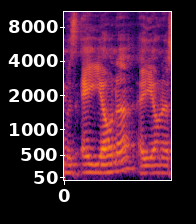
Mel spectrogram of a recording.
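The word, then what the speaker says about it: Aeiou'na: Her name is Ayona. Ayona is spelled A-E-I-O-U apostrophe N-A, because her parents really took their vows seriously.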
